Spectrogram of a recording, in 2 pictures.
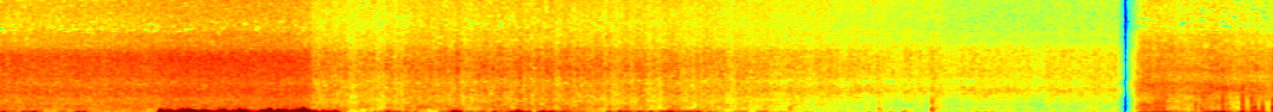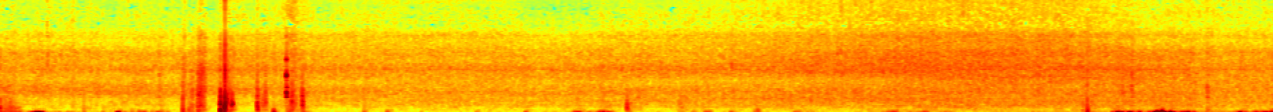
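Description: Rustling and low rumbling on the camera microphone, loudest from about two to four seconds in. After a sudden break near the middle, a few sharp clicks follow.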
